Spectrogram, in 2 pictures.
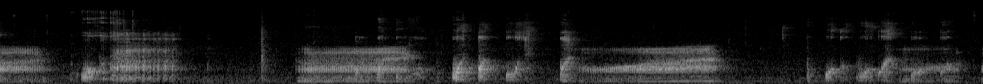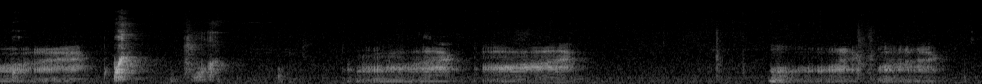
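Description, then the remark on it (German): Edible frogs (Rana esculenta) croak in a composed three-part chorus: loud, nasal, drawn-out calls come in repeated bursts of a second or so, overlapping and trading off, with brief pauses between phrases. “Per Coaching wird die Partitur, ein dreistimmig gesetzter Gesang, den beteiligten Fröschen übersetzt.”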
